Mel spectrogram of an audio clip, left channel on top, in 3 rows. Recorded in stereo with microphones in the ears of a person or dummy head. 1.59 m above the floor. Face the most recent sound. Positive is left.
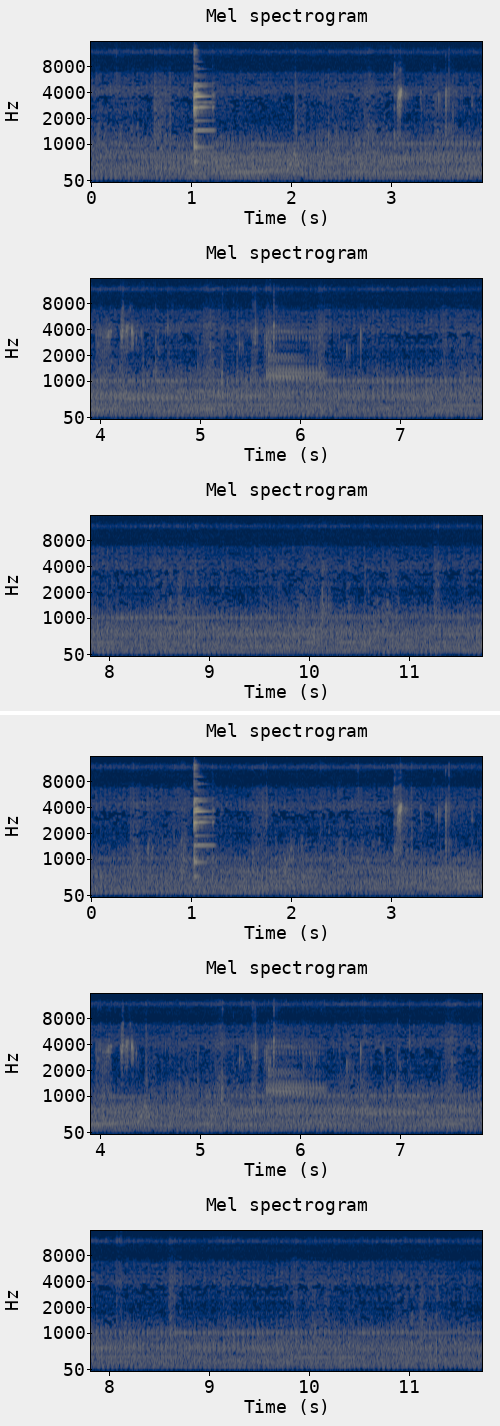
turn(degrees=10)  # may be behind; listen again after turning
